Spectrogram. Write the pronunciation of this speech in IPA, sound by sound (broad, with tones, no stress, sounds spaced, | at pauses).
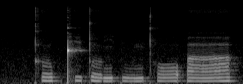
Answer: kʰ ɤː˧ p̚ kʰ i˧˥ t̪ ɤː˩˧ ŋ p uː˩˧ n t̪ʰ ɔː˧˥ ʔ aː˧˥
